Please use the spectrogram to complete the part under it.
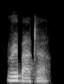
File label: "rebutter", Indian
